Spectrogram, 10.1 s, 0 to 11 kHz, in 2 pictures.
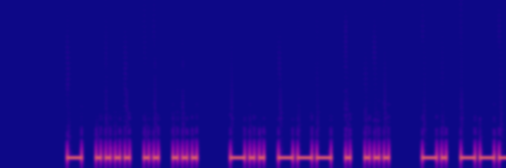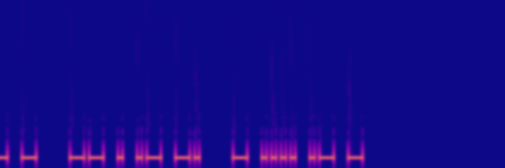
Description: Morse code, heard as a keyed tone, about 25 wpm, 700 Hz. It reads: THIS DOES NOT MEAN THAT
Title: Sets of 5 Words Encore2 25wpm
